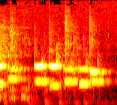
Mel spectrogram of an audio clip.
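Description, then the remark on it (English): A quick series of touch-tone beeps as a phone number is keyed in to call a grandmother, each short dual-pitched tone following the last in a brisk, steady rhythm, clear with no talking. “Who wants to call Nana and put her on the podcast?”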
